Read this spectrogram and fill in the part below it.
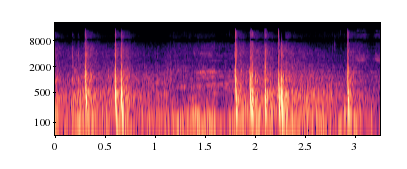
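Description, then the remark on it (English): At an election rally in Lahore, Pakistan, sharp fireworks bangs burst irregularly, some in quick clusters, over a continuous low murmur of an excited crowd, with faint rhythmic drum thumps mixed into the background. “Fireworks, drums and an excited crowd. This certainly felt like a victory rally, but the results aren't final and this party isn't in the lead.”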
